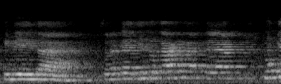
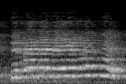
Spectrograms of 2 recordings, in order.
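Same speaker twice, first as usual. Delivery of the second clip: laughing repeat; 6 semitones higher, 5 dB louder than usual. Real, not acted. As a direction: say it again laughing, louder. (mengulang sambil tertawa)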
